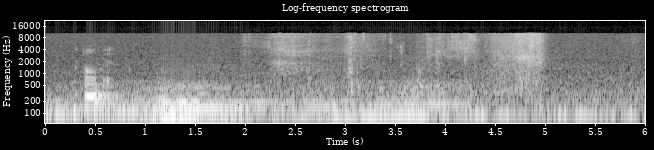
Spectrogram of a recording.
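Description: An elderly woman speaks calmly, close to the microphone.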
